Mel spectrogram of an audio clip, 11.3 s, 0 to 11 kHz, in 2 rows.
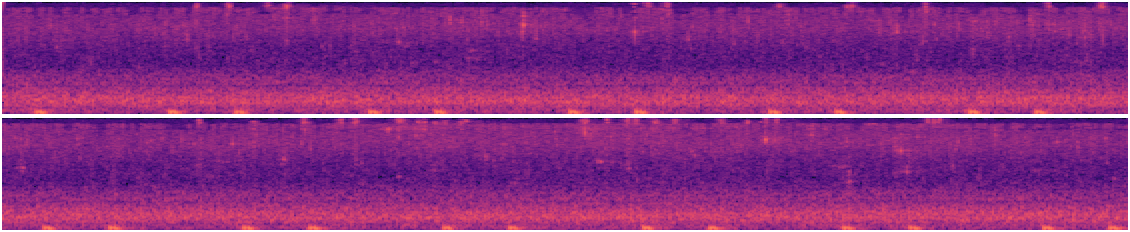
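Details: Steady, soft, thumping heartbeat at about 60 a minute over a low whooshing hum: a normal heartbeat as heard inside the mother's belly.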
